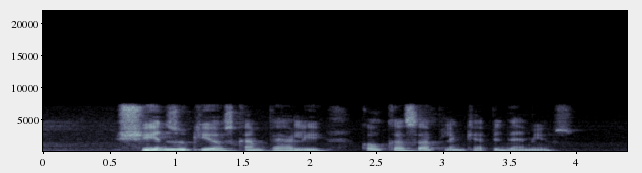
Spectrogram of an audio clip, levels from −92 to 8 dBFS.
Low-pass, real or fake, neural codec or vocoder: 7.2 kHz; real; none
